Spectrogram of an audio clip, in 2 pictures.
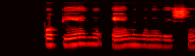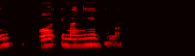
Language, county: Lithuanian, Klaipėda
